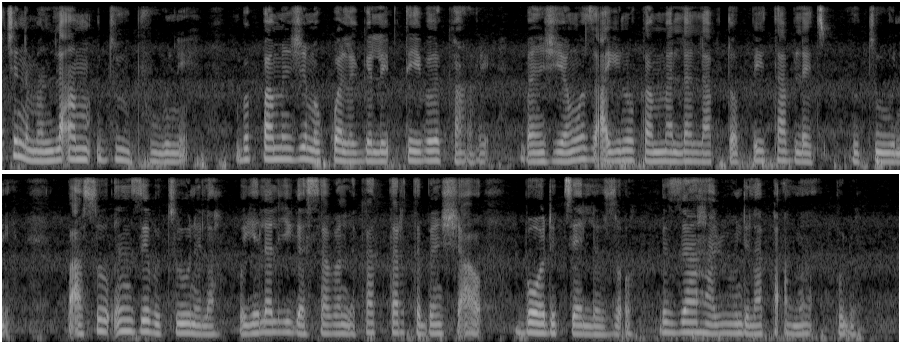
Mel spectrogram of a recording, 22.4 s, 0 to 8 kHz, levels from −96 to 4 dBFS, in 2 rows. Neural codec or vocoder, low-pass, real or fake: none; 7.2 kHz; real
